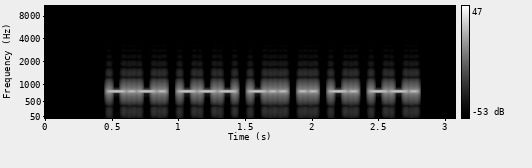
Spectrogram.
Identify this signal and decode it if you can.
Morse code, heard as a keyed tone, about 32 wpm, 800 Hz. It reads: CODING
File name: Special INGs-mp3s / Special INGs-mp3s / Sngl Ing @30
